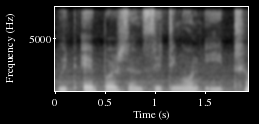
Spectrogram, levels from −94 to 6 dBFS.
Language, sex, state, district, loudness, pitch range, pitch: English, female, Arunachal Pradesh, Lower Dibang Valley, -18 LUFS, 170-185 Hz, 170 Hz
